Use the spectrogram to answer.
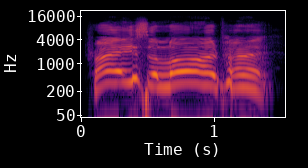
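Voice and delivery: high, long-held shout of praise; shouted praise, stretched and high-pitched. Retold or imitated. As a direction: reenact belting praise out loud, drawn out and far above normal pitch. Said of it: "He wants us louder".

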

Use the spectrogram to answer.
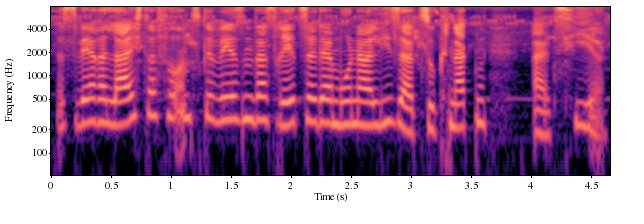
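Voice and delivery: low, measured crime-novel voiceover; brooding storyteller reading; noir story narration. A narrator's reading. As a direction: set the scene like a detective story.

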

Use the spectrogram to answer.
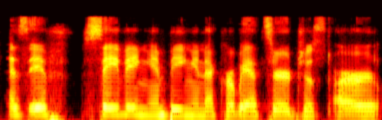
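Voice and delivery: usual speaking voice

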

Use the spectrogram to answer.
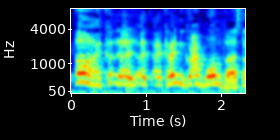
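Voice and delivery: high, loud, stammering excuse; re-enacted flustered protest. Rescuer excusing himself to the player, high flustered mock protest.

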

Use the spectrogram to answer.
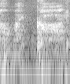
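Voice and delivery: hushed, whispered mock horror; dread-filled whisper. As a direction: whisper it as if overwhelmed. Retells dread at accent demand.

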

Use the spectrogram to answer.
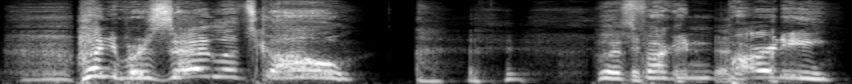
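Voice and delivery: high strained cracking voice; cracking sick voice. Retold or imitated. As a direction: croak it out through a wrecked throat. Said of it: "cartoonish how bad my voice was".

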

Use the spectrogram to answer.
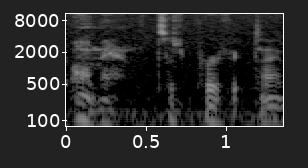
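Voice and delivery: breathy whisper. Retold or imitated. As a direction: whisper it to yourself. Quoting own thought softly.

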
